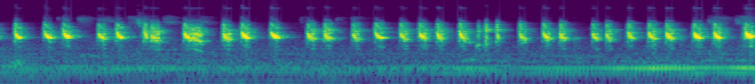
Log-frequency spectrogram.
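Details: Male Sooty-headed bulbul singing loudly at dawn, a long even series of clipped, chattering notes, roughly four per second, with a soft steady low hum underneath.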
